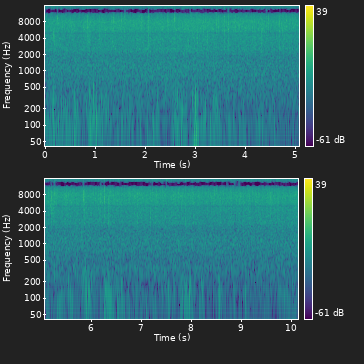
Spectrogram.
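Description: Rain falling on wet pavement and puddles: a steady splashing hiss with irregular dull thumps, the loudest about three seconds in.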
